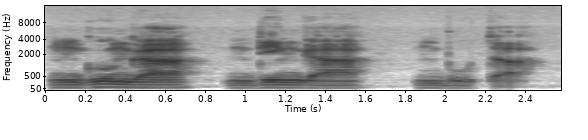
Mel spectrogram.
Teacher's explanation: Well, so this is just showing that suku has the denasalization process. You put a voiced stop after the nasal prefix, the shaking, the searching, the testifying, you get out prenasalized stops.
